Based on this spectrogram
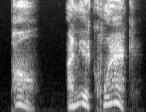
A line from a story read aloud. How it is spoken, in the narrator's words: whispered Scott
